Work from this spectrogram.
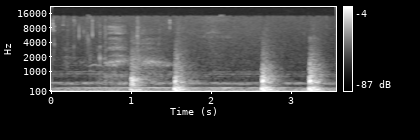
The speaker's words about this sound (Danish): pludselig lyder der en banken øh, fra kælderen.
